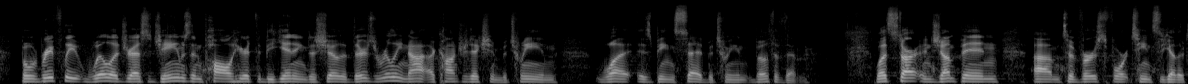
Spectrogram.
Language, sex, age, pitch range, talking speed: English, male, 20-39, 125-155 Hz, 195 wpm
